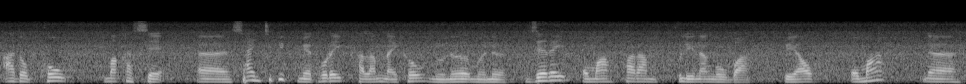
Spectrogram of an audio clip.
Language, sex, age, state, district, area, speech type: Bodo, male, 30-45, Assam, Kokrajhar, rural, spontaneous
